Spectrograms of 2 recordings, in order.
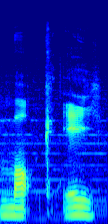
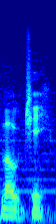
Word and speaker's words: Mochi: I looked at like Mock-E and I went, oh, it must be like lock, like that kind of lock, like Mock-E. It's not, it's Mochi.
